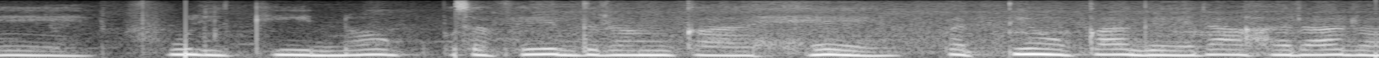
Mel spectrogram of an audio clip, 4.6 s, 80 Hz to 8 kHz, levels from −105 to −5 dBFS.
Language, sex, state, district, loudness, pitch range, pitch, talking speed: Hindi, female, Bihar, Begusarai, -14 LUFS, 225-255 Hz, 240 Hz, 155 wpm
